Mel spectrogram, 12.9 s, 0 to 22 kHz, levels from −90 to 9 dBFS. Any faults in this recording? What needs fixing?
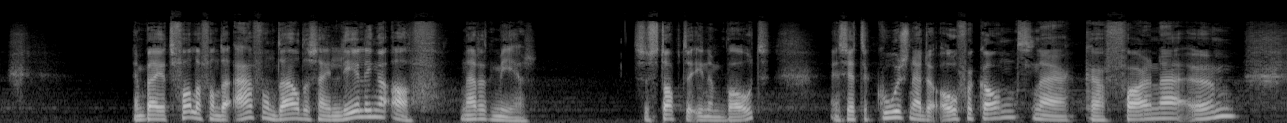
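From 9.88 s to the end, right after "zetten koers naar de", the speech suddenly slows to about 0.56 times its pace at the same pitch, sounding dragged. This is a time-stretched section, likely from repeating short grains. On a spectrogram, harmonics stretch horizontally and onsets blur. To prevent it, fit the speech to length by editing rather than stretching.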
